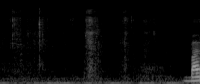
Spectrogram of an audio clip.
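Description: Faint rustling and crackling of an artificial flower stem and its plastic leaves being pushed in among the dry twigs of a grapevine wreath, with a couple of short crackles about a half second and a second in.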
